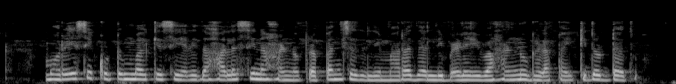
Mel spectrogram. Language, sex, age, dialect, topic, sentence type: Kannada, female, 18-24, Coastal/Dakshin, agriculture, statement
